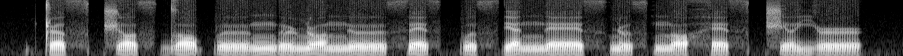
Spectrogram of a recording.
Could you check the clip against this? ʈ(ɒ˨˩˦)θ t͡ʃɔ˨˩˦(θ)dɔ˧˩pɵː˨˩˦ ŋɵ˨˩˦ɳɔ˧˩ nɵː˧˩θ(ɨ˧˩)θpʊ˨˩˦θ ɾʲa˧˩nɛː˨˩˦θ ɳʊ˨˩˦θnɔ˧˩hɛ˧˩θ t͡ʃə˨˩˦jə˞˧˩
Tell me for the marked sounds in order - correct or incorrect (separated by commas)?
incorrect, correct, incorrect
